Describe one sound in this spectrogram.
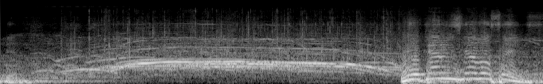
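A man sings loudly through a microphone, holding a long note.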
